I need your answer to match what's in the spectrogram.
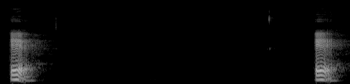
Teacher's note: your tongue is relatively high in the mouth but not at the top and the tip of your tongue is at the front it is also unrounded which means your lips are spread out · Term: closed mid front unrounded vowel, close mid-front unrounded vowel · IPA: /e/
